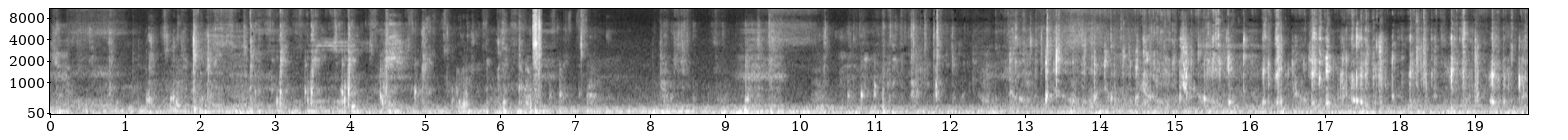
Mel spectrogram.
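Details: Dog eating raw cow tongue indoors, wet chewing and biting clicks scattered irregularly through the clip over a low steady hum, with a faint voice in the background.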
